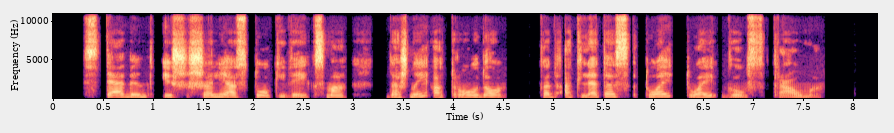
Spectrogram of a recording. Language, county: Lithuanian, Panevėžys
